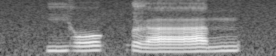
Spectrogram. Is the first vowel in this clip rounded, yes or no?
yes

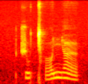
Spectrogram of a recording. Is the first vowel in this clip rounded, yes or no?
yes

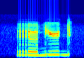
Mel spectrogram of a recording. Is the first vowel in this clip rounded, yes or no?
yes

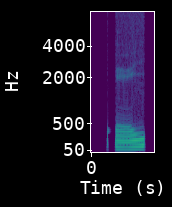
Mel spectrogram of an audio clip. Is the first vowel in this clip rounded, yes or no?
no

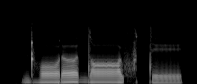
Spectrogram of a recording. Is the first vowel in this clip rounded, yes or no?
yes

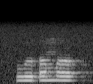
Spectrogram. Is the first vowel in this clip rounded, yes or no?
yes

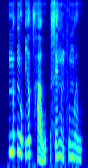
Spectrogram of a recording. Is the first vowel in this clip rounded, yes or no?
no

